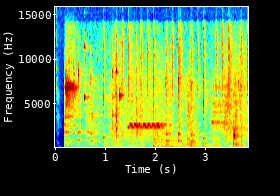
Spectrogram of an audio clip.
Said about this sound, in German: Mich stört nur in dieser Musik eine Sache, und zwar ich höre immer ein Telefon im Hintergrund. Vielleicht magst du mal kurz reinhören.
